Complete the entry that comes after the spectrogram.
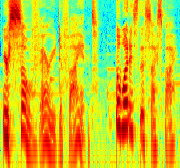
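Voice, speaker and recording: A woman voicing a cold, haughty female vampire noblewoman who speaks slowly and with arch formality. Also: medium pitch, big pitch swings, faint music behind. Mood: teasing. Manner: slow, purring, archly formal.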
